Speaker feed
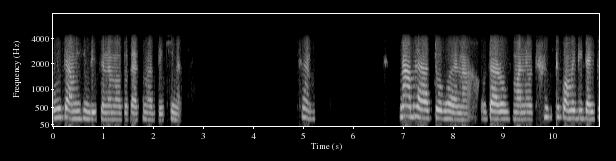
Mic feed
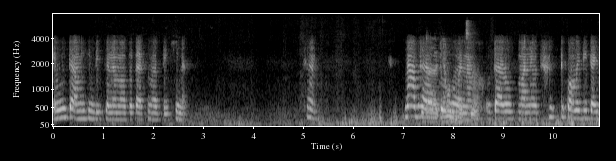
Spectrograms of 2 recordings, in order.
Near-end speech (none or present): present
